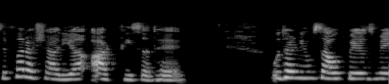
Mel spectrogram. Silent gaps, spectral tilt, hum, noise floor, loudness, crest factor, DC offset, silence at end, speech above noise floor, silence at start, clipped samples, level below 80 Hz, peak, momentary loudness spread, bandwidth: 1.95-2.15 s, 2.66-2.70 s; -3 dB/octave; none; -54 dBFS; -26 LUFS; 18 dB; under 0.1%; 0 s; 28 dB; 0 s; under 0.1%; under -90 dBFS; -8 dBFS; 7 LU; 7.6 kHz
